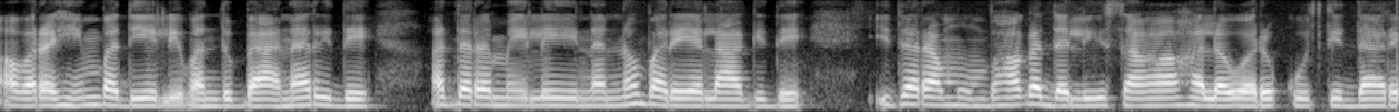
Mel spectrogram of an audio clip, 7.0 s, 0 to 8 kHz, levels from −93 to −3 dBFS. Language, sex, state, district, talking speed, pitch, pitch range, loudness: Kannada, female, Karnataka, Bidar, 120 wpm, 190 Hz, 185-200 Hz, -14 LUFS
